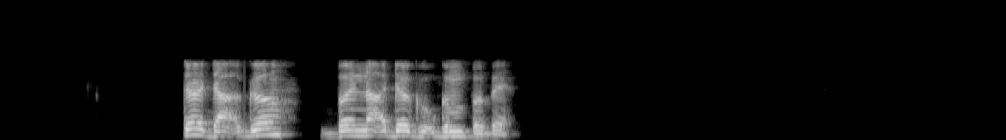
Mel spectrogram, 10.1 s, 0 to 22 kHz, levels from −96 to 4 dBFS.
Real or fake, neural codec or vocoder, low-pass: real; none; 3.6 kHz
